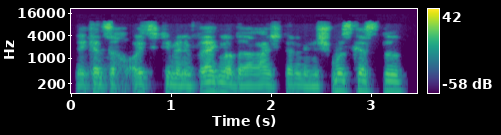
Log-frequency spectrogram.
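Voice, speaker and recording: A man hosting an informal interview, speaking haltingly and searching for words as he puts questions and announcements. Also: deep voice, fairly even intonation, a little mellow, no echo. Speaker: interviewer and event host.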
